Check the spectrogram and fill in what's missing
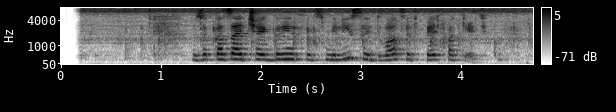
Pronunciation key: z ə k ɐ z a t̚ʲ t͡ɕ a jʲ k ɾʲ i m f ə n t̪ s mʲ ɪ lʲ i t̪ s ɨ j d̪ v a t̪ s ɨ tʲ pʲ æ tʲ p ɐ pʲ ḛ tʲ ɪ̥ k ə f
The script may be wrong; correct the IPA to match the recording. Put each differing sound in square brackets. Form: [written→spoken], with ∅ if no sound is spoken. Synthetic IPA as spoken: z ə k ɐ z a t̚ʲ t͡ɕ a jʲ [k→ɡ] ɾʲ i [m→n] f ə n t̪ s mʲ ɪ lʲ i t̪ s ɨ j d̪ v a t̪ s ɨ tʲ pʲ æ tʲ p ɐ [pʲ→kʲ] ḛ tʲ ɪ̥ k ə f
